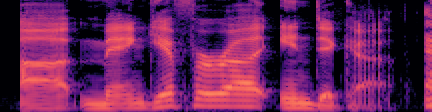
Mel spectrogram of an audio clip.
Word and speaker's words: Mangifera indica: So would you pronounce the Latin name of this thing? – Mangifera indica. – Excellent.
